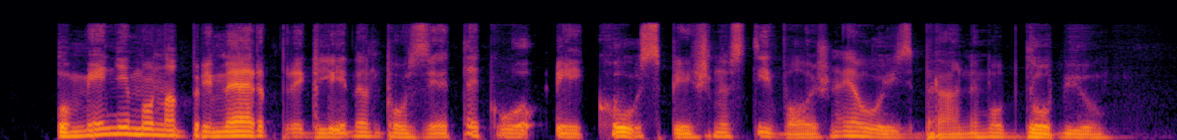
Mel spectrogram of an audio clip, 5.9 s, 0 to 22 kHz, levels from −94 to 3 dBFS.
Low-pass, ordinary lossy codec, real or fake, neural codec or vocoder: 10.8 kHz; none; fake; codec, 24 kHz, 1.5 kbps, HILCodec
